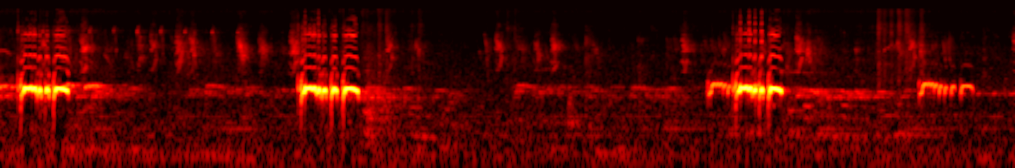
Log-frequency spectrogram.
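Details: Loud-voiced local zebra dove singing to rouse silent or stressed doves and stir their breeding mood: clear stuttered cooing bursts every few seconds, one followed by a softer rolling coo, quiet murmurs in between.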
